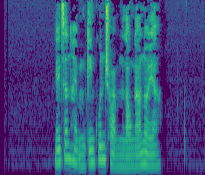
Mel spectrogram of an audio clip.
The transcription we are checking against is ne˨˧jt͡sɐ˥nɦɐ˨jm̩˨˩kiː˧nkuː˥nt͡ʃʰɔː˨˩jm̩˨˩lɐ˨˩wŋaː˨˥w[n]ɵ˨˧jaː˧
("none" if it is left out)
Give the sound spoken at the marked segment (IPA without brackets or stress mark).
n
